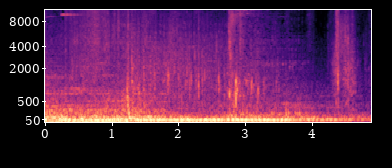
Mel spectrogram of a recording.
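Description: Incendio fire spell cast in Hogwarts Legacy, a loud, sustained whooshing roar of flame with a deep rumbling boom that fades slightly toward the end, no voices.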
